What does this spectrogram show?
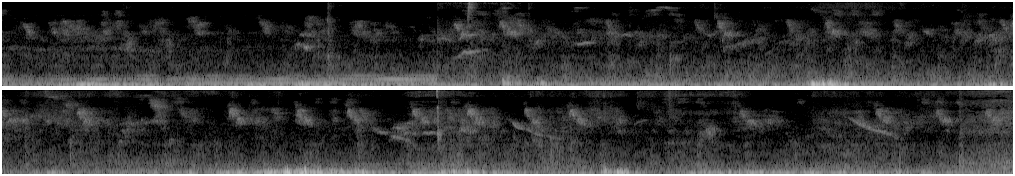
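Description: Small birds chirping and twittering, many short falling chirps. A low steady hum runs underneath and stops about four seconds in, and twice there is a stronger low rumble.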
